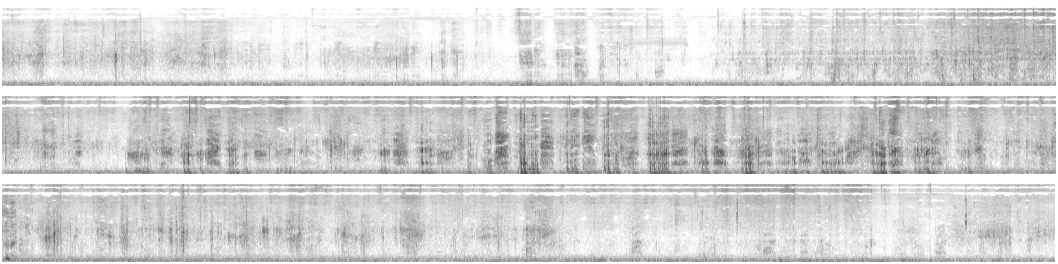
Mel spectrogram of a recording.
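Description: XL American bully puppies playing and tussling close by: a run of short dog sounds and scuffles through the grass, busiest for about ten seconds in the middle, over a steady low rumble.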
